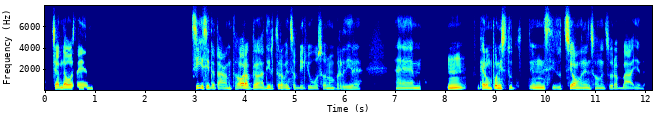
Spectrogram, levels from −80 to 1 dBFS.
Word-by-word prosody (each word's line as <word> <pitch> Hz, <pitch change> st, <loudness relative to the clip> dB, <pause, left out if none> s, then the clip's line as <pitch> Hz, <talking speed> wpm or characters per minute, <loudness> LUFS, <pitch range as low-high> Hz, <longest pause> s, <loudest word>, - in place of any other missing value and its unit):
Ci -, -, +4 dB
andavo 130 Hz, 0 st, +5 dB
sem 120 Hz, 0 st, -3 dB, 2.0 s
Sì -, -, +4 dB
sì -, -, +4 dB
da 105 Hz, -, -6 dB
tanto. 105 Hz, 0 st, -5 dB
Ora 220 Hz, -, +9 dB
p -, -, -14 dB
addirittura 125 Hz, 0 st, -2 dB
penso 130 Hz, +6 st, -3 dB
abbia 105 Hz, 0 st, -7 dB
chiuso, 100 Hz, -2 st, -6 dB
non 100 Hz, 0 st, -7 dB
vorrei 115 Hz, +2 st, -11 dB
dire 120 Hz, -3 st, -10 dB, 0.6 s
ehm 105 Hz, -1 st, -5 dB, 0.5 s
mhmm, 130 Hz, -5 st, +2 dB, 0.3 s
che 185 Hz, -, -5 dB
ero 135 Hz, -, +6 dB
un 130 Hz, -, -1 dB
po' 155 Hz, -, +6 dB
ist 135 Hz, -2 st, +3 dB, 0.3 s
un'istituzione 125 Hz, -1 st, +2 dB
insomma 195 Hz, -, -5 dB
il 195 Hz, -, -13 dB
Surabaya 200 Hz, -1 st, -7 dB
de 140 Hz, -1 st, -24 dB
120 Hz, 140 wpm, -25 LUFS, 105-135 Hz, 2.0 s, Ora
